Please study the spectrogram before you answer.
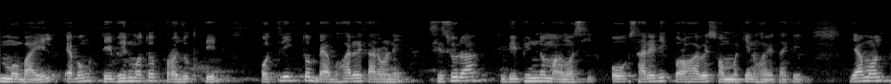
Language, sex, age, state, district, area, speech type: Bengali, male, 30-45, West Bengal, Bankura, urban, spontaneous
